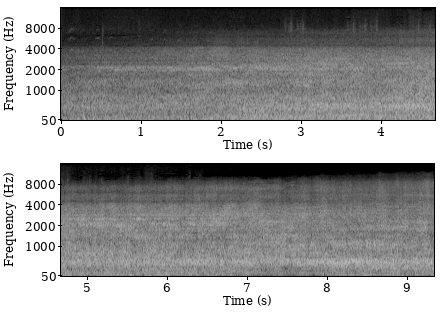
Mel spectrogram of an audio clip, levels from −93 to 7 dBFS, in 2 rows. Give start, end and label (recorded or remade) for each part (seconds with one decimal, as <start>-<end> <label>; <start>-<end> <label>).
0.0-7.0 recorded; 7.0-7.9 remade; 7.9-9.3 recorded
